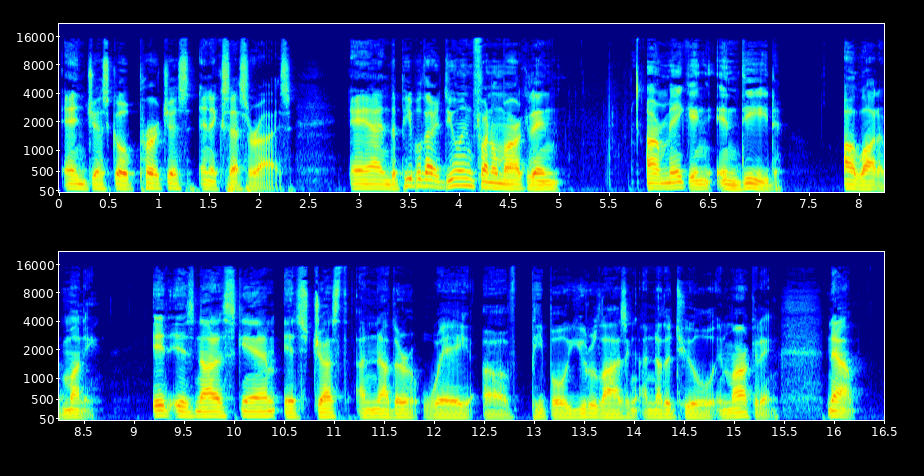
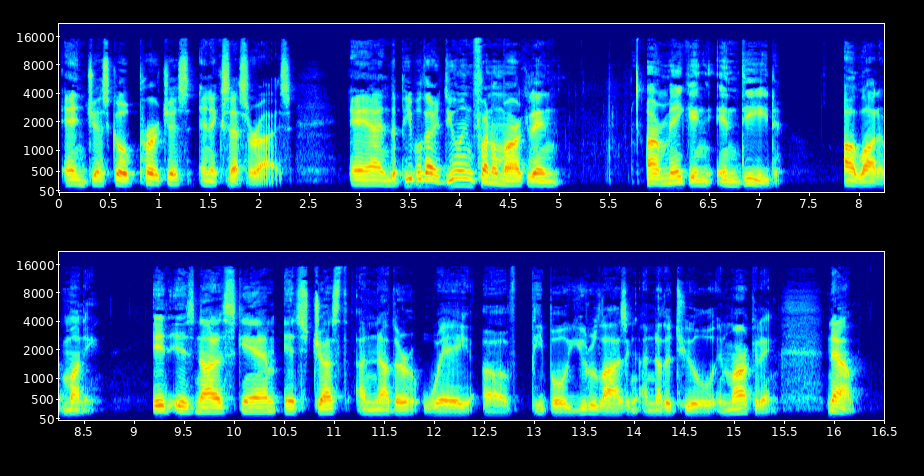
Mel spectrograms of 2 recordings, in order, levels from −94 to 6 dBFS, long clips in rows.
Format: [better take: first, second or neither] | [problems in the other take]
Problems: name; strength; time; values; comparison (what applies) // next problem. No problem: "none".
first | thin; somewhat; fading below 300 Hz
